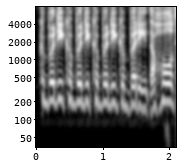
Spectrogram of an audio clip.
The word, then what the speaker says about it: kabaddi: It's K-A-B-A-D-D-I, kabaddi.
